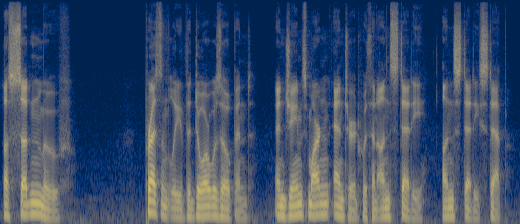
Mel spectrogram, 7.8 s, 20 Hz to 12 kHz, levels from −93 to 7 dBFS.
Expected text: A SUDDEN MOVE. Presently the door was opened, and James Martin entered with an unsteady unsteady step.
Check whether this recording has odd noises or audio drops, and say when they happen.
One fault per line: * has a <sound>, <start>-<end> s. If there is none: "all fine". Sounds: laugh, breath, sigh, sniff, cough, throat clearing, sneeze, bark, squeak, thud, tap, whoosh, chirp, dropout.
all fine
